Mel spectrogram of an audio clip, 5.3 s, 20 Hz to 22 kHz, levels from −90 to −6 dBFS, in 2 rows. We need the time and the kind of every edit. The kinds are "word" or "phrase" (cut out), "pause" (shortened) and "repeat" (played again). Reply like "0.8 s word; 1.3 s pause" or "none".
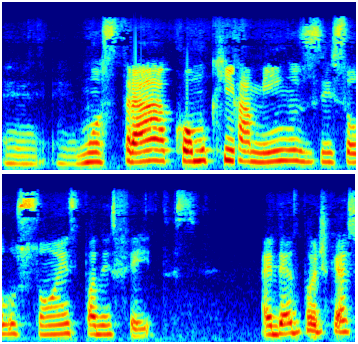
1.7 s word; 3.5 s word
